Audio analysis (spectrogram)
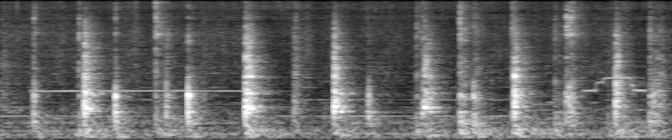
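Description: Spoon scraping and knocking around a pan as curd is mixed into North Indian vegetable curry masala, a quick irregular series of clacks and scrapes over a faint sizzle, close-up with no talking.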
